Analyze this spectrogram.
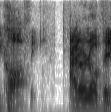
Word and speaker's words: Ko-fi: As options, there is Subscribestar and there is Ko-fi or Coffee. I don't know the exact pronunciation of that. It's supposed to be Coffee.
